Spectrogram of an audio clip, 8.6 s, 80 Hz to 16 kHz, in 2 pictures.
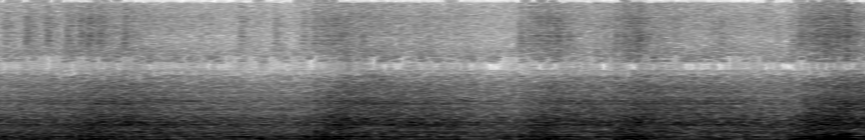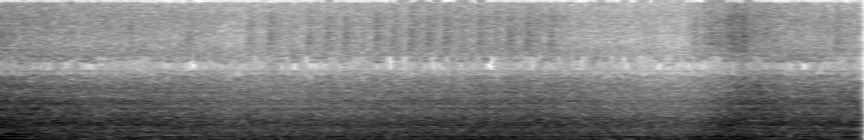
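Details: Honda NSR250 (MC21) two-stroke started for the first time in 5+ years after a crash: crisp buzzy note rising and falling on throttle blips, picks up cleanly and ticks over nicely.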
